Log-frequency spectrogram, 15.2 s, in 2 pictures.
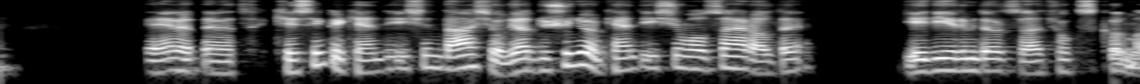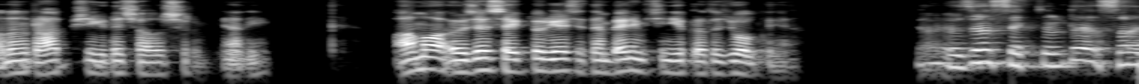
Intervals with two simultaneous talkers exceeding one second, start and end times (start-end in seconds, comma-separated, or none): none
